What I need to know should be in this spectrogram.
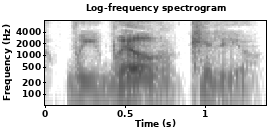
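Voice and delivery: low, menacing promise; growl. A narrator's reading. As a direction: growl it as a firm threat.

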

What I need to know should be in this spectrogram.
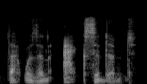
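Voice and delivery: soft and low, wretched; miserable whisper. A narrator's reading. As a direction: murmur it in misery. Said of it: "he whispered miserably".

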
